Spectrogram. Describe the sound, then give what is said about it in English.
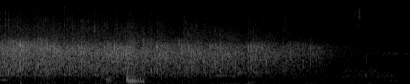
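A church audience applauds its senior pastor in a dense, steady burst of clapping that holds strong, then gradually thins and fades toward the end, with a faint voice briefly heard underneath. “One last time, I'm going to ask you, Clap, can we just give it up for our senior pastor?”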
